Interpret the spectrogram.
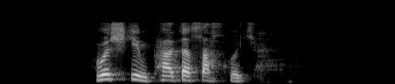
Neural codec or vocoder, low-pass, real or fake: codec, 24 kHz, 1 kbps, SNAC; 7.2 kHz; fake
